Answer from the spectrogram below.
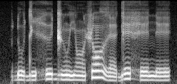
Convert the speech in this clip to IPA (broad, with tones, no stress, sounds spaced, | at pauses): ɗ u˨ d i˨ h ɨ˧ d͡ʒ ũ˨ j ɔ̃˨ ʃ ɔ˦ ɣ ɛ˨ ɡ e˦ h e˧ n e˧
